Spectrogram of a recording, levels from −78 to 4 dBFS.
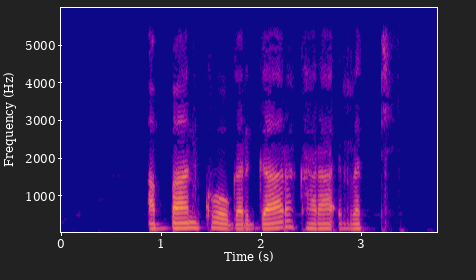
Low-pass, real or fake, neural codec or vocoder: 5.4 kHz; real; none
